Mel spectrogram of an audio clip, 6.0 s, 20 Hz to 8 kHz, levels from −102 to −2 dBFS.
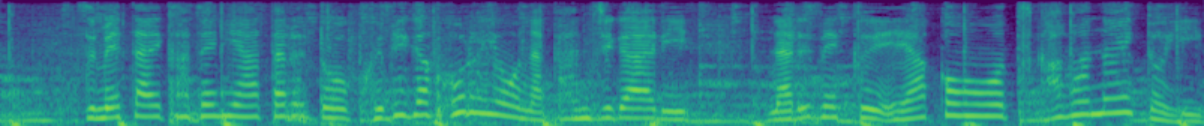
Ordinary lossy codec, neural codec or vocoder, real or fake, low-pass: none; codec, 16 kHz, 8 kbps, FreqCodec, larger model; fake; 7.2 kHz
